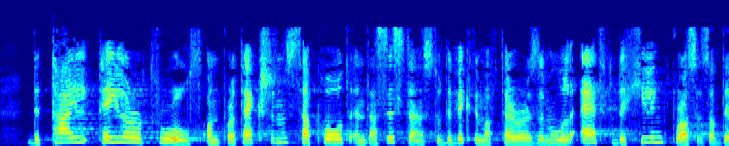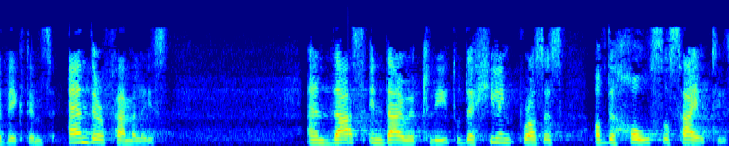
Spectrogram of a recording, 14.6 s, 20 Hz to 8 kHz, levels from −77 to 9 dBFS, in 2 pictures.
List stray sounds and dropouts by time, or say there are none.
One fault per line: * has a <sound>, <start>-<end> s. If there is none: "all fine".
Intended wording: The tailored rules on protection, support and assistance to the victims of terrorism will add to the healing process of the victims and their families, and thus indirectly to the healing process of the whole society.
all fine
